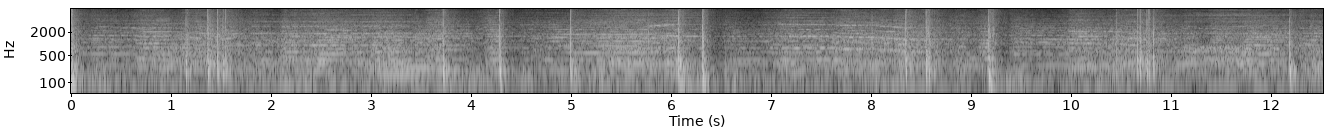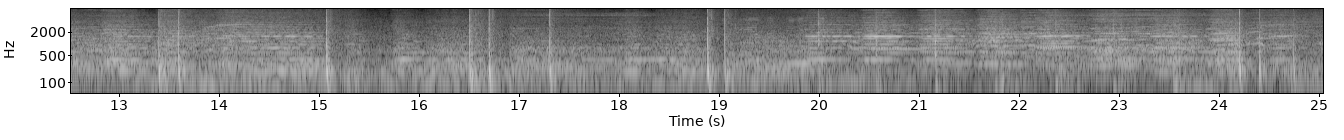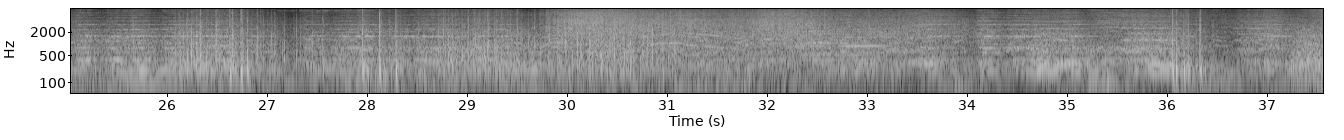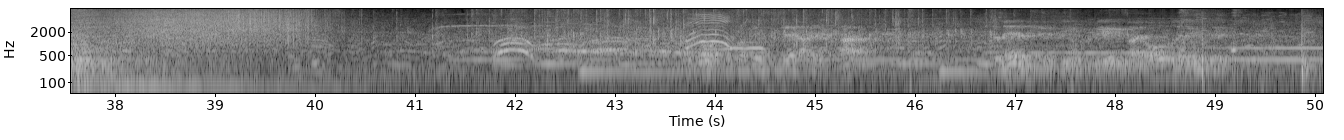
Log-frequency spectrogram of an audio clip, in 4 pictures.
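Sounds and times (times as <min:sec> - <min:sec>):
firework bangs: 0:00.0 - 0:01.9, 0:03.5 - 0:07.0, 0:13.3 - 0:15.6, 0:16.4 - 0:17.8, 0:23.5 - 0:40.6
loud music: 0:00.0 - 0:40.2.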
